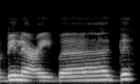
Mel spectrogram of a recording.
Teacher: با کو لمبا کریں گے اور دال پہ قلقلہ کریں گے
